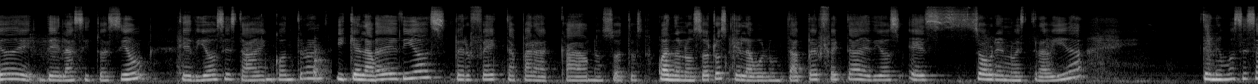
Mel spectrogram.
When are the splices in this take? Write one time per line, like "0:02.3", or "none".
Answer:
0:01.8
0:03.3
0:03.8
0:04.5
0:05.9
0:06.5
0:07.3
